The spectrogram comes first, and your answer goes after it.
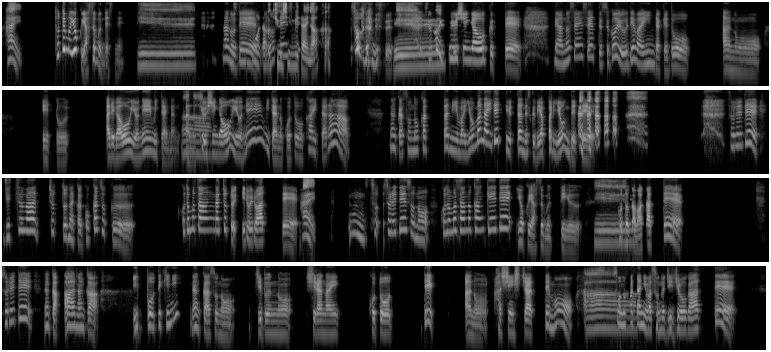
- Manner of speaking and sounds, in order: scoff; laugh; drawn out: "ああ"
- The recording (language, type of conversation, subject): Japanese, podcast, SNSでの言葉づかいには普段どのくらい気をつけていますか？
